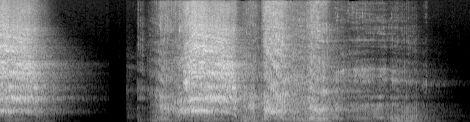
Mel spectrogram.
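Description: Cave troll roars, a film creature sound effect: a cry fading away at the start, then after a second of silence one long, loud roar of about five seconds that swells and trails off.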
